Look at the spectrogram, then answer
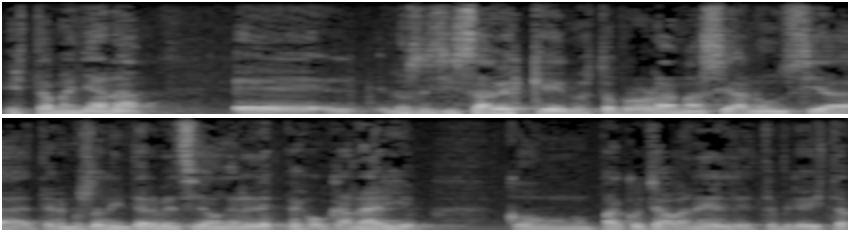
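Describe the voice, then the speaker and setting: At a moderate pace, a man speaks with a dark, mellow tone, somewhat breathy, at medium pitch with ordinary variation. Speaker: TV talk show host. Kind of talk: interview.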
